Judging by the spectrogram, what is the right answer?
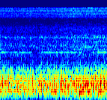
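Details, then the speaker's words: Refrigerator compressor motor direct-started without PTC relay and overload, start and run windings bridged via a push button: loud, steady, even hum with no knocks or stutter; running smoothly. "observemos ahí cómo se quedó ahí trabajando normales así hacemos el arranque directo de un motor de este generador"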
